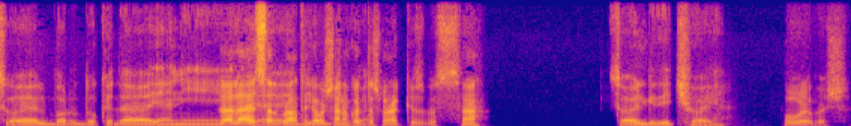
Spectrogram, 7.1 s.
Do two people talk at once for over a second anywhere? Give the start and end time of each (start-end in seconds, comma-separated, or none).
1.8-3.1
